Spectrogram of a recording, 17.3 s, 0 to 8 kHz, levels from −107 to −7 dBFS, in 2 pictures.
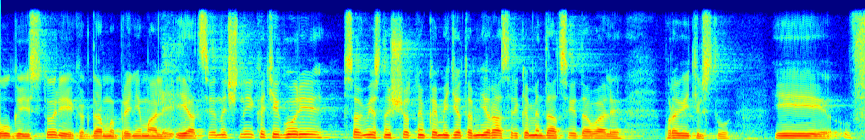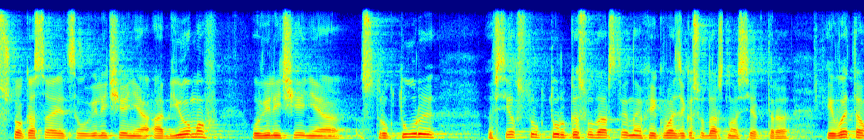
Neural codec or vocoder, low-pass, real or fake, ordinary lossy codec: none; 7.2 kHz; real; none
